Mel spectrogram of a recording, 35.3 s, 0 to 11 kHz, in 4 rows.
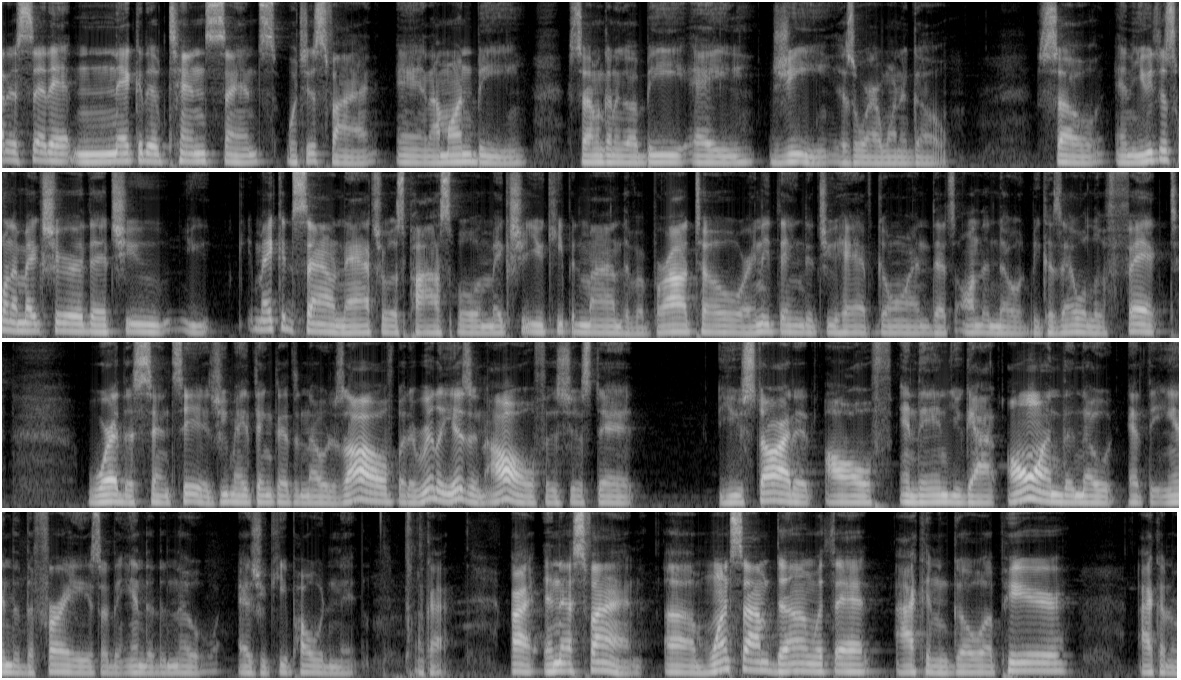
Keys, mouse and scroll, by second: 29.6 space.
